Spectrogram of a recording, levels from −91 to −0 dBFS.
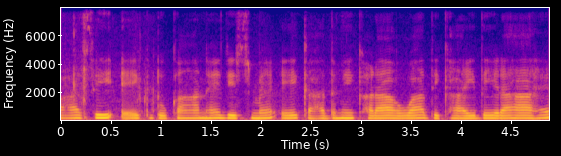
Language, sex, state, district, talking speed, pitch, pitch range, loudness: Hindi, female, Jharkhand, Ranchi, 170 wpm, 185 Hz, 185-190 Hz, -16 LUFS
